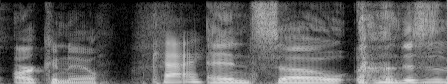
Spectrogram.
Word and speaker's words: Arcanus: It is not Arcanus, by the way. Oh. It is Arcanus.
